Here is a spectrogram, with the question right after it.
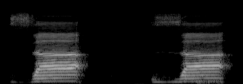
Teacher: یہ حروف صفیریہ میں سے ہے زا، اور اس کی ادائیگی میں سیٹی کی آواز آنی چاہیے۔ سامنے والے جو اوپر اور نیچے والے دانت ہیں ان دونوں دانتوں کو بند کرنے کے بعد زبان کے پریشر سے اس کو ادا کیا جائے گا۔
